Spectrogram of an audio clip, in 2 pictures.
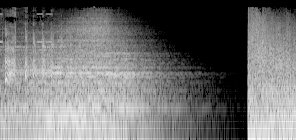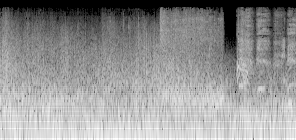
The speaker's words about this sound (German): Der die Explosion ausgelöst hat.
